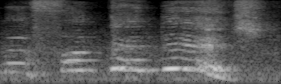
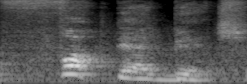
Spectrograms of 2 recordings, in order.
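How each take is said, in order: First: High, light, breezy brush-off; a careless toss-away line; offhand dismissal. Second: Lower, slow, spiteful; mock venomous grudge; hateful venom. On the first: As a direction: shrug it off lightly, no venom. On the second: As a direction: say it like you truly mean harm. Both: Shown as a demonstration. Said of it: "You don't mean, like".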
